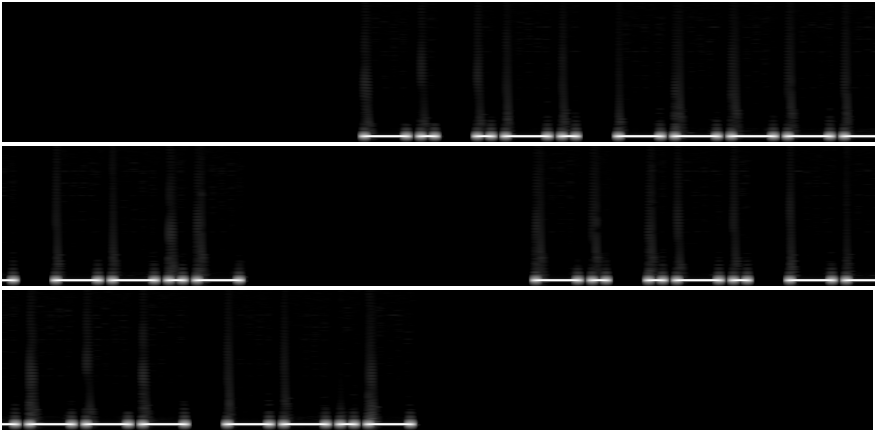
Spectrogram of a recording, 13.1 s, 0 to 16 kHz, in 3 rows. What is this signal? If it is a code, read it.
Morse code, heard as a keyed tone, about 17 wpm, 700 Hz. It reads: NR0Q NR0Q
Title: USA Call Signs - 4 Characters - Repeated 2x - 17wpm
